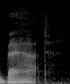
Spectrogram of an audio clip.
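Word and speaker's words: Badt: I remember your dad, and when I met him, he said, my name's Batt, and B-A-D-T, but you say it like a baseball bat.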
